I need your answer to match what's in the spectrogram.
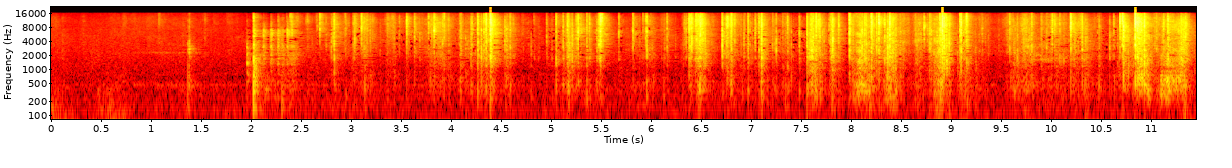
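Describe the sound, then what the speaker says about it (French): A scrap piece of plastic is handled close up, giving dense, continuous crinkling and crackling that begins faintly and swells into bursts of rustle for about ten seconds, with no voices. "J'ai un morceau de plastique ici,"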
